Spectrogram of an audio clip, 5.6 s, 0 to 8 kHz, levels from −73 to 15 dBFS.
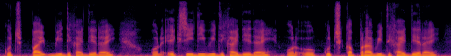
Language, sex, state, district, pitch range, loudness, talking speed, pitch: Hindi, male, Arunachal Pradesh, Longding, 145-160 Hz, -15 LUFS, 255 wpm, 155 Hz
